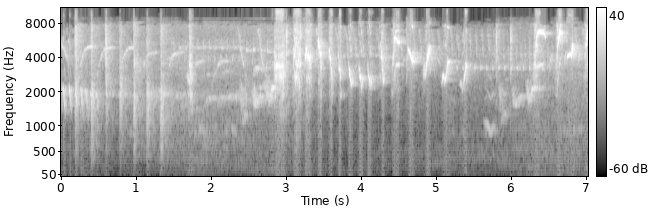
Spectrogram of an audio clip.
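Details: White-rumped shama song, busy chirping and twittering with rapid repeated clicks, sharp whistled notes and a dense run of pulsed phrases in the middle.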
